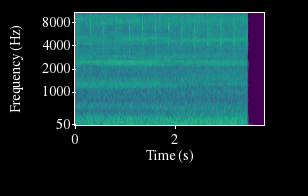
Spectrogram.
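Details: Chinese diesel air heater in a garage: steady fan roar and whine with faint regular ticking and clicking from the rear-mounted fuel dosing pump, before fitting an ultra-quiet replacement pump.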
